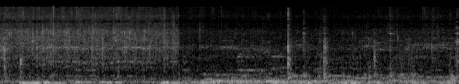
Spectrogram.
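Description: Green chilies fry in hot oil, crackling and spitting close up in a dense continuous sizzle with a few sharper pops.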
